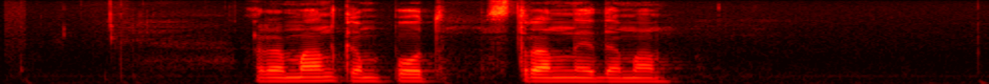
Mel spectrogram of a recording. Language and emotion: Russian, neutral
